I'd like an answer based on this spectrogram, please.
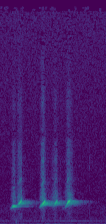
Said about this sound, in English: I'm whistling at her like she's a fucking puppy.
